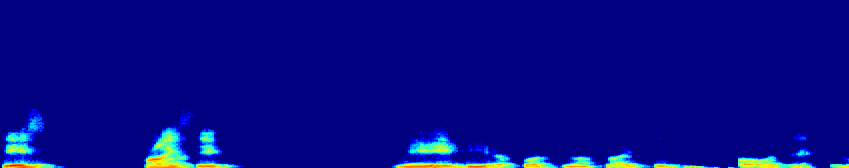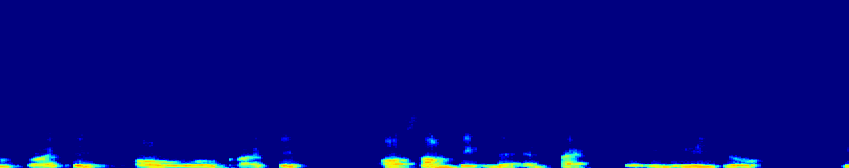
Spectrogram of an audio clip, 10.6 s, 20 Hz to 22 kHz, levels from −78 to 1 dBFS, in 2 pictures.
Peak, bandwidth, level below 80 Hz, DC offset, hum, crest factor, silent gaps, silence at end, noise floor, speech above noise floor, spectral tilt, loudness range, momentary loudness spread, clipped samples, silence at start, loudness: -6 dBFS; 6.6 kHz; -56 dBFS; under 0.1%; none; 20 dB; none; 0 s; -85 dBFS; 60 dB; -9 dB/octave; 6 LU; 14 LU; under 0.1%; 0 s; -27 LUFS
